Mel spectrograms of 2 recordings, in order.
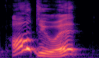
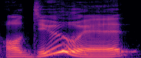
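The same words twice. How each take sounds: First: It sounds willing, with an up-and-down tune. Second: It sounds reluctant and unwilling. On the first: The speaker will gladly take care of it. "you have that up and down, which implies that you're doing it like you'll take care of it" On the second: The speaker does not want to do it. "You're like, you don't want to"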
